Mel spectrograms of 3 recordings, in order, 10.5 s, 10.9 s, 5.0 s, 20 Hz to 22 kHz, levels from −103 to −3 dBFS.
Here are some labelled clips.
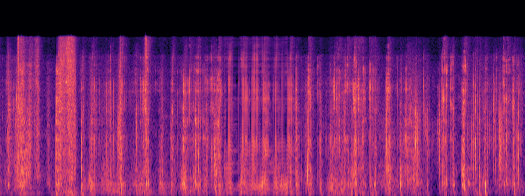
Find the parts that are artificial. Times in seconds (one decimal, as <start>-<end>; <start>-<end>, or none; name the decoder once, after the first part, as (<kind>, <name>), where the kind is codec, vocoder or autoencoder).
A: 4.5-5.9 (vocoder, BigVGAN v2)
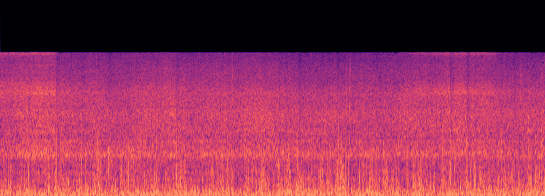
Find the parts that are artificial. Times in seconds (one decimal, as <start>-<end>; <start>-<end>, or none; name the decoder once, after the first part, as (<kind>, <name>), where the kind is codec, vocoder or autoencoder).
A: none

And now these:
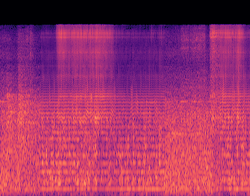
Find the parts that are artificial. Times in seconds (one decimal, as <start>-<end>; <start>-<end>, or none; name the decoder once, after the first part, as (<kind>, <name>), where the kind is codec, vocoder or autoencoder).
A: 0.8-3.3 (vocoder, BigVGAN v2); 4.4-5.0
